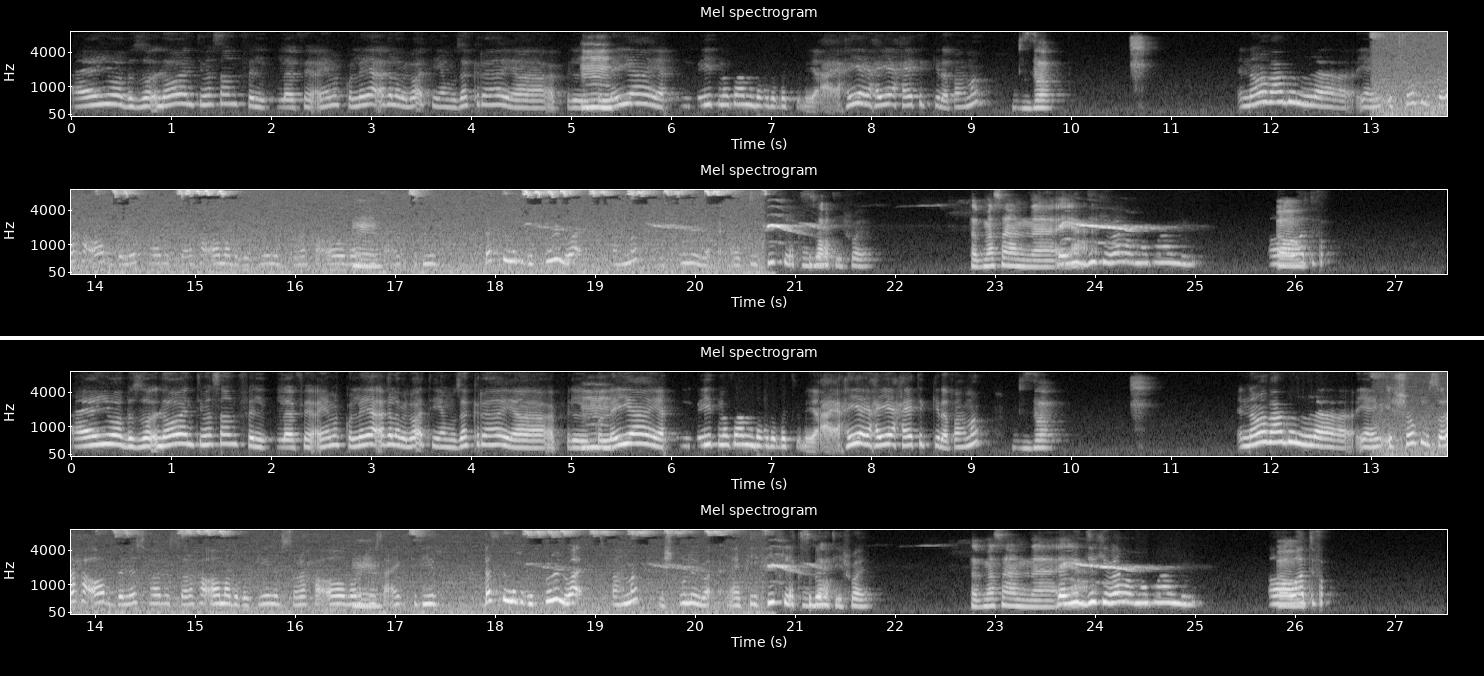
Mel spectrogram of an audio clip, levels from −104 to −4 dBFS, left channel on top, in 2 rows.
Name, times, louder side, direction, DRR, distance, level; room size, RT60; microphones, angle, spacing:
voice 1, 0.0-9.1 11.7-17.5 17.9-18.9 19.2-21.7 23.6-25.0 25.7-26.3, right 7 dB, 85° right, 0.3 m, -24 dB
voice 2, 5.1-5.4 9.4-9.8 10.6-10.7 16.6-16.9 21.1-21.4 22.8-23.9 25.8-26.1, left 2 dB, 35° left, 1.0 m, -25 dB
sound 1, 13.0-20.7, left 9 dB, 70° left, 0.8 m, -26 dB
Bird, 18.3-18.7 19.5-20.1 20.7-21.3 23.6-24.6, left 4 dB, 50° left, 3.8 m, -27 dB
8.9 x 5.1 x 6.1 m
head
